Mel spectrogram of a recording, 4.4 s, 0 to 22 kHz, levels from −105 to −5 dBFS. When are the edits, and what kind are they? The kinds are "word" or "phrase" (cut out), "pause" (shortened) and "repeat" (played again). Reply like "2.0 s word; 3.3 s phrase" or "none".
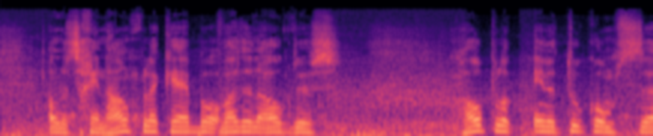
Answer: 1.4 s word; 3.0 s word; 3.5 s word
